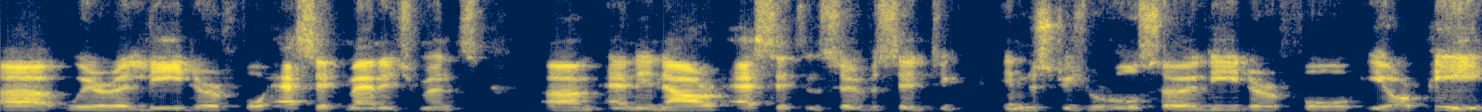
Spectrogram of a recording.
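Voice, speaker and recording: A man talks with a South African accent. His pace is moderate. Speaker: software company CEO. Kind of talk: business podcast interview.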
